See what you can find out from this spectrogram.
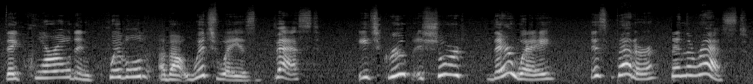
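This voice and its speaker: A woman hosting a children's storytime, reading a picture book in a playful, sing-song, expressive way and talking directly to young listeners. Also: high-pitched, a little slow, rough recording.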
